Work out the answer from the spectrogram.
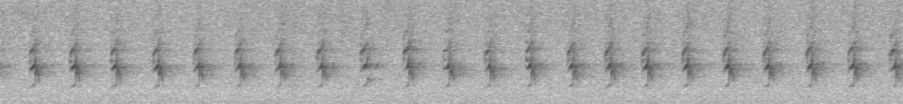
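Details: Flowerpecker calling from a village backyard garden in Vietnam, giving a regular series of sharp, high, ringing chip notes, roughly two or three each second, over quiet rural background noise.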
